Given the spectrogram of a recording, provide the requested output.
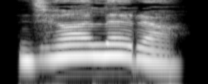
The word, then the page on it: ಜಲರಿ: jalari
